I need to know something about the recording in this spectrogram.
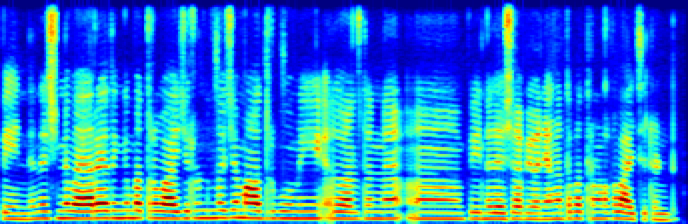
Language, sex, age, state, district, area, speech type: Malayalam, other, 45-60, Kerala, Kozhikode, urban, spontaneous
